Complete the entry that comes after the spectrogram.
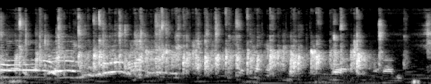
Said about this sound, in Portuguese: Uma salva de palmas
